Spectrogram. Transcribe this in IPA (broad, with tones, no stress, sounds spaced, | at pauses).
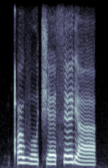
qʼ u˧ v o˨ t͡ʃ ɛ˨ s ɛ˦ ɾʲ a˨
